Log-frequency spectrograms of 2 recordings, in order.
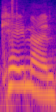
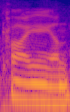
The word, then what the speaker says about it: cayenne: Well, uh, Jane, now you said canine pepper. What is canine pepper? Well, it's a little red pepper, and it's a it's pronounced cayenne.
